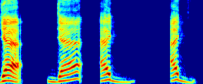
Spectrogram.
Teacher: Jim itu punya sifat jahar jahar itu tertahannya nafas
